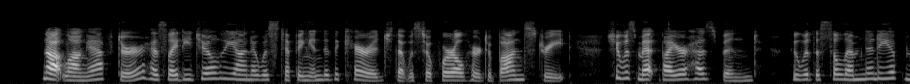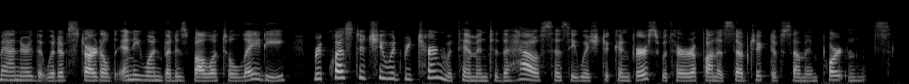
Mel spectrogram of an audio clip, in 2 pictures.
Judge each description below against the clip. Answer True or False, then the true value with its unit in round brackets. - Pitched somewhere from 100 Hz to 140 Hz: False (200 Hz)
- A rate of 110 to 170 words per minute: False (205 wpm)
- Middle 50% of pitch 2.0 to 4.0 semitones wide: False (4.7 semitones)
